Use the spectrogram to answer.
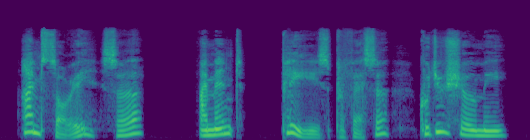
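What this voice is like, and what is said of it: Unrecognizably polite voice. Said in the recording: “in an unrecognizably polite voice”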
